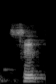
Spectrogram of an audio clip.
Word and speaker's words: C'est: Say S-A-Y. Same sound you have to use here. Same pronunciation for say.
